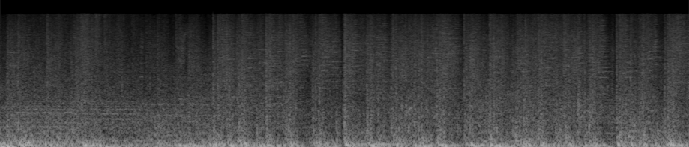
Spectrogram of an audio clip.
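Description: Magic blasts crackle and burst in quick succession.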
